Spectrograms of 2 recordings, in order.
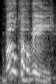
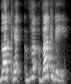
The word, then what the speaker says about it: Vukovi: So you see, tell me, you see it's spelled as V-O-K, right? V-U-K-O. Yeah. So when it's V-U, vo? Vocavi. It's V-U what? V-U-K-O-V-I. So how do you get vo from V-U?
